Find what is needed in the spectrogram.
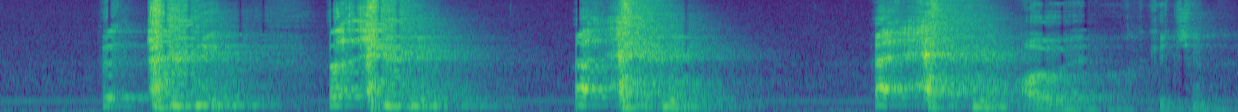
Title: sneeze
